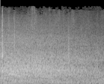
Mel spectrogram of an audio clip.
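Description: A skateboard knocks once against paving stones, followed by steady outdoor background noise of a gathered crowd.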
